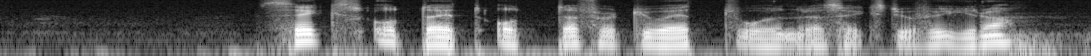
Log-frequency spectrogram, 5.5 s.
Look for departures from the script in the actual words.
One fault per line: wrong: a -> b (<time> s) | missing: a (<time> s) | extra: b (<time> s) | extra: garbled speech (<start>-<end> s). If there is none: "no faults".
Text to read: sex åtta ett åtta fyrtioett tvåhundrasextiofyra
no faults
